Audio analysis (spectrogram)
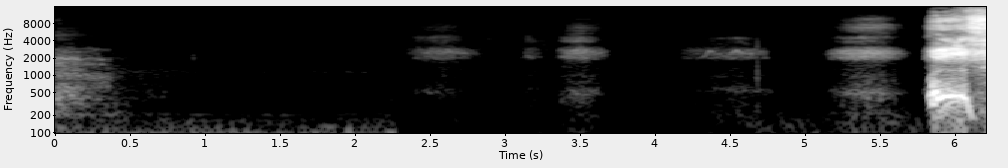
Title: late summer compilation of (f) sneezing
